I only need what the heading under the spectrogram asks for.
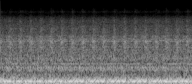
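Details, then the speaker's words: Cold V8 on a chilly day with link-bar lifters, 1/16-inch-longer pushrods and readjusted rockers, just started after a month: light quick ticking over a steady rumble, quieter but still present before oil reaches the top. "doesn't doesn't seem as loud of a but it's still there obviously but the oil hasn't really got up in there it's kind of chilly today"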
